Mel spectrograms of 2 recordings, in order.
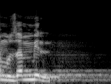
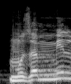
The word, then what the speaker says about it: مزمل: بھی ہوتے ہیں، تو ہم اس نام کو بھی کیسے لیتے ہیں، مزمل، مزمل بولتے ہیں، حالانکہ وہ غلط ہے۔ قرآن کریم میں بھی مزمل نہیں ہے، یہ لفظ قرآن کریم کا ہے مزمل.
